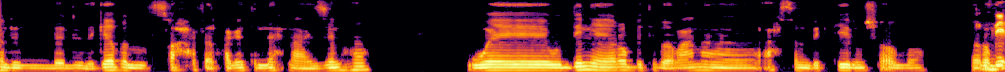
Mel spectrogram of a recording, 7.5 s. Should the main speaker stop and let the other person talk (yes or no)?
yes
